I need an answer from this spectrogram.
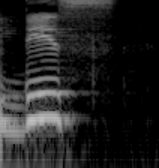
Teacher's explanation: دال کو سین سے ملاتے ہوئے سیٹی والی آواز ظاہر ہوگی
